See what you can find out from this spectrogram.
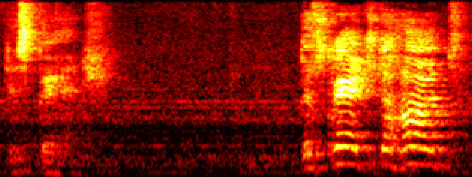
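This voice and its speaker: A man's voice: high-pitched, lively intonation, very slow, pushed and bright, faint music behind, full character voice. A man playing a harried policeman talking over the radio in an amateur screenplay table read. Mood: businesslike. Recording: echoey, distant mic, faint room noise.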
